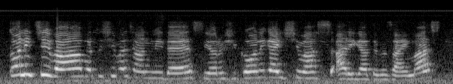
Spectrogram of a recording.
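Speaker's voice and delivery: high greeting, then quick Japanese. Shown as a demonstration. Guest demonstrating languages for the host, speaking Japanese. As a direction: introduce yourself politely in Japanese. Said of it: "And Japanese".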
